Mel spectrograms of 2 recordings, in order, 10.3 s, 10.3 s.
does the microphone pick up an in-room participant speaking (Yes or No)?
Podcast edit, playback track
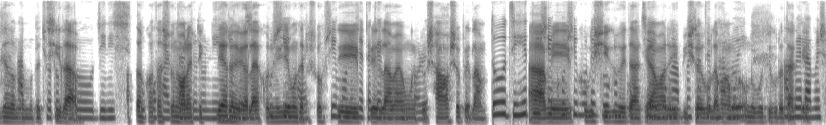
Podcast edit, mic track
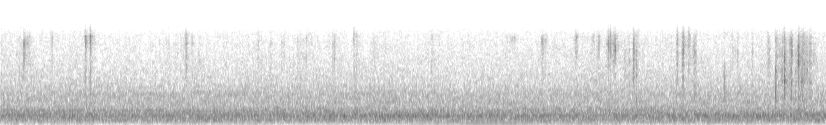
No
